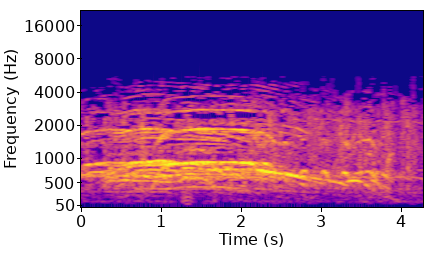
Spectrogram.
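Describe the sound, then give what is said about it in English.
A live studio audience cheers and whoops in a sustained wave of voices. A drawn-out tone gradually drops in pitch before giving way to scattered excited chatter. “We have a very passionate, wild and crazy live audience.”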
